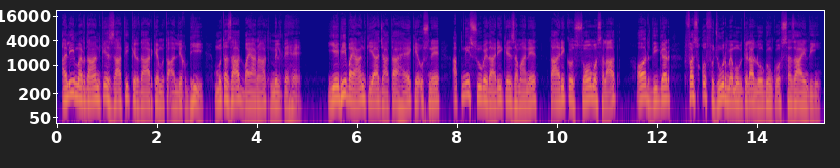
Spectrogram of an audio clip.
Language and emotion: Urdu, neutral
